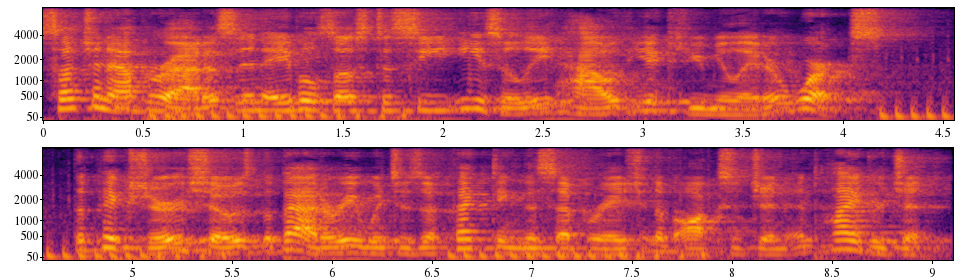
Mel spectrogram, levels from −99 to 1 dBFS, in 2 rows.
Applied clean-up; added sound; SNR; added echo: none; Motorcycle / Engine; 14 dB; reverberation time 0.7 s.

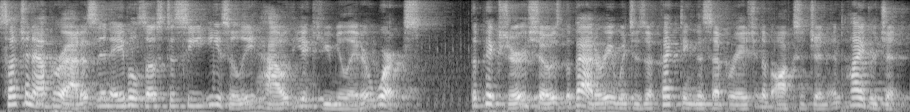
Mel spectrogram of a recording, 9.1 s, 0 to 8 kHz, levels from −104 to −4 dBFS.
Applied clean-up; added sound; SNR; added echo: neural separator model SepFormer DNS4.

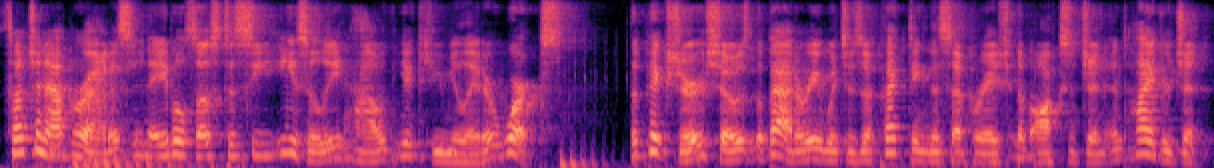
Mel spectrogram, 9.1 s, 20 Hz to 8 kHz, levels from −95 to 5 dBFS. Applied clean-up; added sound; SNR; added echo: neural mask model DeepFilterNet 3.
